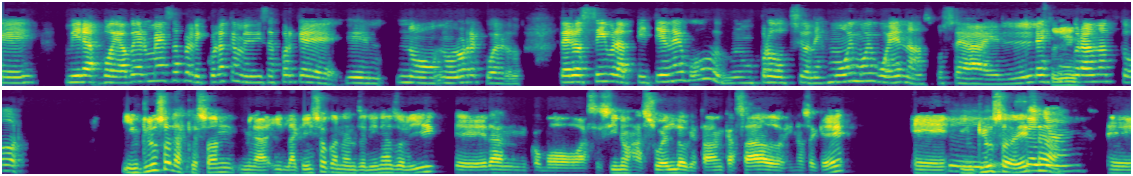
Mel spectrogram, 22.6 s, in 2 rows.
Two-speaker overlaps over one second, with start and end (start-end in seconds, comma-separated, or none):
20.7-22.0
